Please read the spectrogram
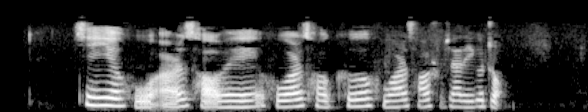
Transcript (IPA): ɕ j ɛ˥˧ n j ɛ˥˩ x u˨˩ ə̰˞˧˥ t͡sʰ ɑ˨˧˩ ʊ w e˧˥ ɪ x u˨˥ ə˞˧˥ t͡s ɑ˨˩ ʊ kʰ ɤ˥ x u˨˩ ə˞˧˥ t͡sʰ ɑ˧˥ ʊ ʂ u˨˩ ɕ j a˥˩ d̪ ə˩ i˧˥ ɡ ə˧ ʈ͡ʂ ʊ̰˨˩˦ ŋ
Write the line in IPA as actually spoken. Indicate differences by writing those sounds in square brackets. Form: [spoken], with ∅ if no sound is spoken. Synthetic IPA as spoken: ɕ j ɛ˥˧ n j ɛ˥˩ x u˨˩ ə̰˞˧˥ t͡sʰ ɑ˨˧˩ ʊ w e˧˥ ɪ x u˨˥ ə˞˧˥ [t͡sʰ] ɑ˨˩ ʊ kʰ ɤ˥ x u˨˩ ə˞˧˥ t͡sʰ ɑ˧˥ ʊ ʂ u˨˩ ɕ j a˥˩ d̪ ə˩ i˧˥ ɡ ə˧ ʈ͡ʂ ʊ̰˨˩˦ ŋ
